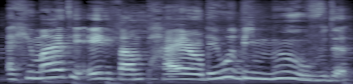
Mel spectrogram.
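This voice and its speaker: Higher-voiced woman presenting, music behind. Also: moderate pace, darkish tone. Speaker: presenter giving roleplaying advice. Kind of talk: explanatory video presentation.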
